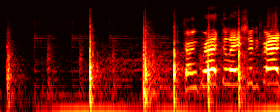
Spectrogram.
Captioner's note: fireworks pop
